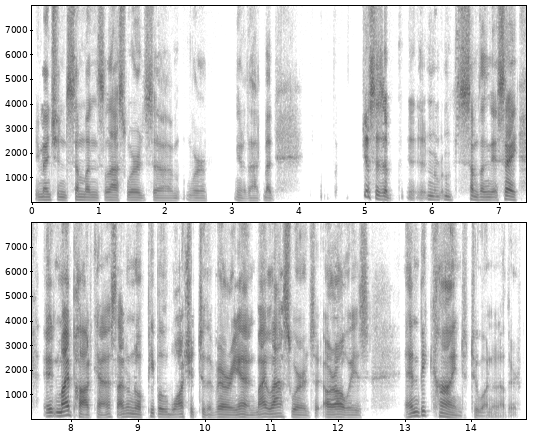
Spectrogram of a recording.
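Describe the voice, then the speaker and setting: A man's voice: lowish voice, moderate pace, no room sound, clean studio sound. A man whose first language is Hungarian, hosting a podcast interview in a reflective, encouraging way. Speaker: podcast host. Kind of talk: casual interview.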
